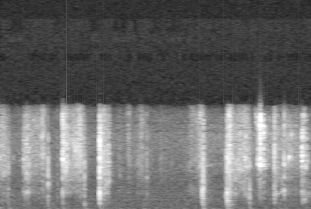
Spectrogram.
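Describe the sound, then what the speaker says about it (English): Oracle cards are shuffled by hand, giving soft, quick papery riffles and flicks in irregular bursts, quiet and close with no talking. "Let me just give them a little shuffle."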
